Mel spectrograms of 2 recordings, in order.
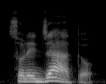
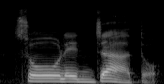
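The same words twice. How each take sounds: First: Said in the usual way. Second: "soleggiato" drawn out syllable by syllable; slow model pronunciation. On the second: Shown as a demonstration. Teacher models one more adjective, slow "soleggiato". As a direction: stretch each syllable of "soleggiato" slowly.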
